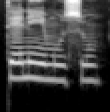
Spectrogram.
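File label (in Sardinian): "tenimus", female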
